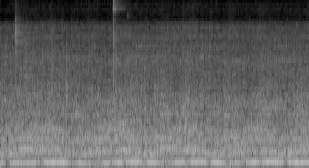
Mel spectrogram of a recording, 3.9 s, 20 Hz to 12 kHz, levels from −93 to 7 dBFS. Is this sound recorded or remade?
recorded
